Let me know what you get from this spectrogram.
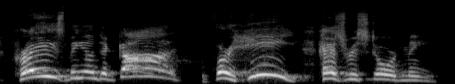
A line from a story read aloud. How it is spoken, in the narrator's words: he yelled for everyone to hear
